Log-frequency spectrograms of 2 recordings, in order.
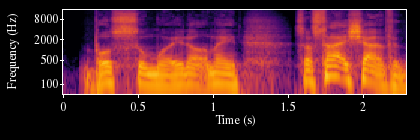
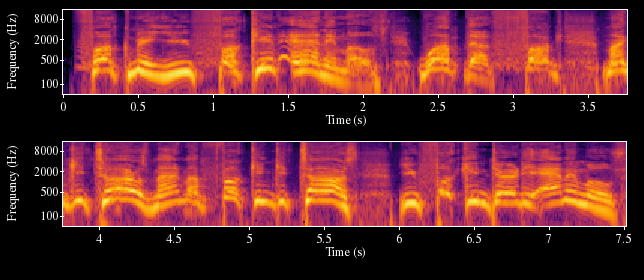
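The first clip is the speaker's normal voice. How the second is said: much higher and louder, raging at the band; furious shout; 5 dB louder, slower than usual. Retold or imitated. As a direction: scream at them over the wrecked guitars. Furious bus owner wakes up.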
